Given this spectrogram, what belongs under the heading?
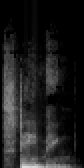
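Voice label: "steaming", British English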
